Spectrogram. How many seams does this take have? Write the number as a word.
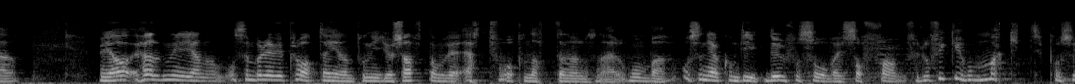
zero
